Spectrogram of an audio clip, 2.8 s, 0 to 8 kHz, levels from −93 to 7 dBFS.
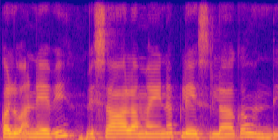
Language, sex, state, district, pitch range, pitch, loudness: Telugu, female, Andhra Pradesh, Chittoor, 200-210 Hz, 205 Hz, -15 LUFS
